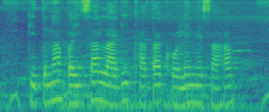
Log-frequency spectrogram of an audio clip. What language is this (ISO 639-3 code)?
bho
